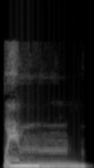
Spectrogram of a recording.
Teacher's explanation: Qim, this is idgham. This idgham is with gunna, so keep the sound in your nose for a longer time because this is akmal gunna.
